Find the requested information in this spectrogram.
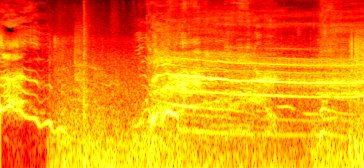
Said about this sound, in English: Bravely, the pirates surge forward to board the Mughal ship. But the storm of musketry is too much. And dozens of them give a Wilhelm scream and fall in the water like in the films.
